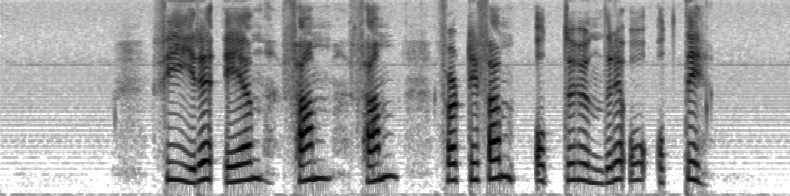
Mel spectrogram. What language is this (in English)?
Norwegian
